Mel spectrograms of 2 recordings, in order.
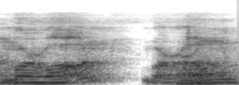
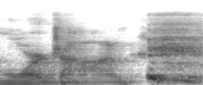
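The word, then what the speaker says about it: Morejón: How did we decide we were going to say his name? Morone. Adrian Morone. Thank you. I was just like, I know it's not Morjon.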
